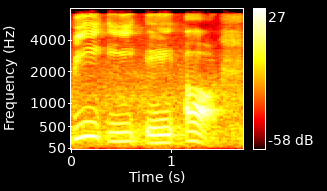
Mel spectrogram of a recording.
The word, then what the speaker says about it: bare: This is the second set of homophones, spelt as B-A-R-E and B-E-A-R. Both are pronounced exactly alike as bear.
